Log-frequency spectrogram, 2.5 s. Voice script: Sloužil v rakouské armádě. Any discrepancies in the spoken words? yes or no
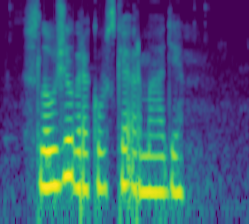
no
